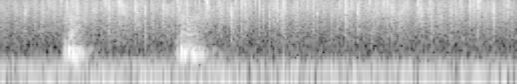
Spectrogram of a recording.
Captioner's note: logo whooshes; fire crackles softly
